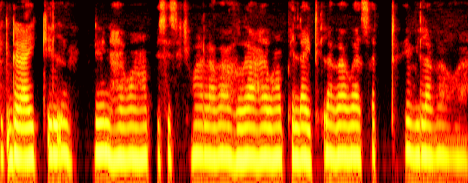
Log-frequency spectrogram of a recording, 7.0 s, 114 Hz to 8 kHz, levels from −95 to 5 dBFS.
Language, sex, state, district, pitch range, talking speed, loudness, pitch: Hindi, female, Bihar, Araria, 210-220 Hz, 170 wpm, -17 LUFS, 215 Hz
